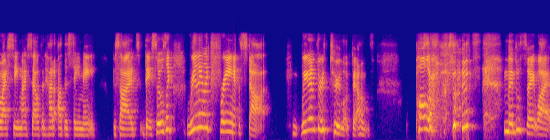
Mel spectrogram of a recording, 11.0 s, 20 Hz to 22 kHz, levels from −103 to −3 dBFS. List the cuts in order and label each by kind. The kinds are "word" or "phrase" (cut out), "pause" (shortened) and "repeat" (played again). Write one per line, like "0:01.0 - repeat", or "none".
none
